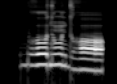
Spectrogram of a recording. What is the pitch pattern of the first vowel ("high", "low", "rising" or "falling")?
high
